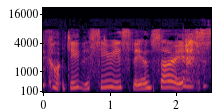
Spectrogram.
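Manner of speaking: laughing through words. Asked to answer a question seriously, laughing while talking. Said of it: "I'll start laughing".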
